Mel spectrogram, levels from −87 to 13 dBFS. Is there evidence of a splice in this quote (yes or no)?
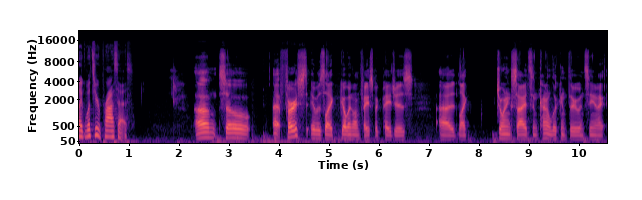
no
